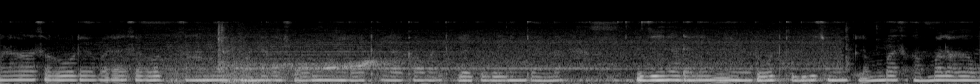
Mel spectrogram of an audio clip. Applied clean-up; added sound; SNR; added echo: none; Mechanisms; 11 dB; reverberation time 0.7 s.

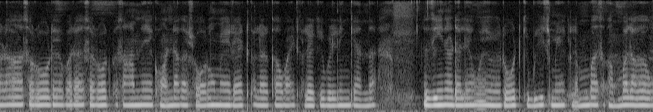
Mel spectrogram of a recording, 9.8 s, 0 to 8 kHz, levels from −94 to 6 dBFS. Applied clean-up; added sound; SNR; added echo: none; none; none; none.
